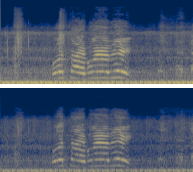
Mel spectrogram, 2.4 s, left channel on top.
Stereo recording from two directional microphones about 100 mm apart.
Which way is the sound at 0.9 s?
35° right (ahead or behind).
